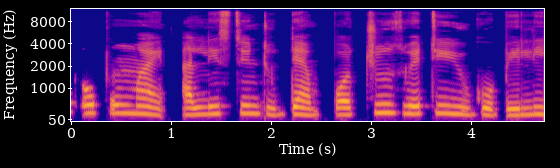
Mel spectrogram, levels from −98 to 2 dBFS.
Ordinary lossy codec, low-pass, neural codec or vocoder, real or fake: none; 10.8 kHz; none; real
